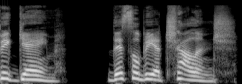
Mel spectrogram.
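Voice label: Voice encounter fear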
